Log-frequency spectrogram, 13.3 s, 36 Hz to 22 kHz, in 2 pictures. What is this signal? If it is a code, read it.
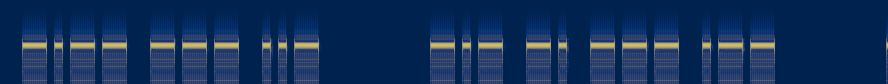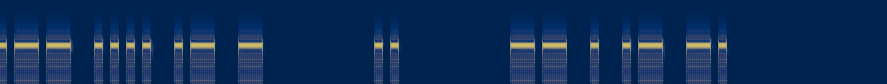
Morse code, heard as a keyed tone, about 20 wpm, 700 Hz. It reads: YOU KNOW WHAT I MEAN
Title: 2x Word-Spacing - Sets of 5 Words - 20wpm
